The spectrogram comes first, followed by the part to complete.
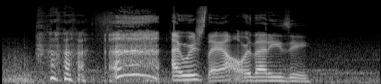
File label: female marines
